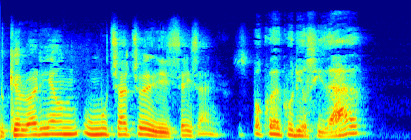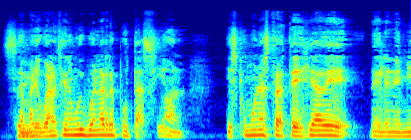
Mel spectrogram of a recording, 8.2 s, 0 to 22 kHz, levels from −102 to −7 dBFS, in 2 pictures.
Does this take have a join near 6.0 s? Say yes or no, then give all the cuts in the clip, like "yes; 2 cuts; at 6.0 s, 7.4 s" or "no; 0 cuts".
no; 0 cuts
